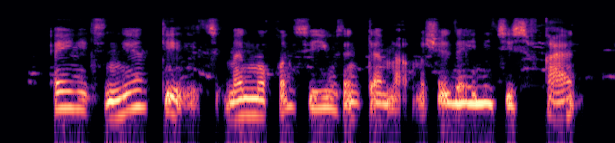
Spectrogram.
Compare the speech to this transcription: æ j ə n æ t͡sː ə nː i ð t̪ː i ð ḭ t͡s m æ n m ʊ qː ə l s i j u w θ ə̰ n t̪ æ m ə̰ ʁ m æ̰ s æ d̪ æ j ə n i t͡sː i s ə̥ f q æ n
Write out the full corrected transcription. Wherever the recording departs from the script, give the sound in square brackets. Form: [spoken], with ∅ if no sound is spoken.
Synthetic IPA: æ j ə n [i] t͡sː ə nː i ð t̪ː i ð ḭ t͡s m æ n m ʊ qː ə l s i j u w θ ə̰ n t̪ æ m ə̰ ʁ m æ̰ [ʃ] æ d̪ æ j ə n i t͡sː i s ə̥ f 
